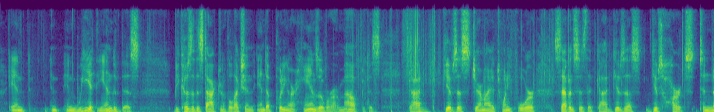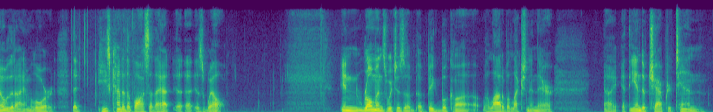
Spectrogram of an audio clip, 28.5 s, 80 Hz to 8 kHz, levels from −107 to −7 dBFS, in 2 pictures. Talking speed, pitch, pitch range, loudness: 160 wpm, 110 Hz, 100-120 Hz, -22 LUFS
